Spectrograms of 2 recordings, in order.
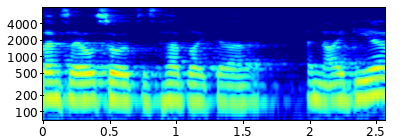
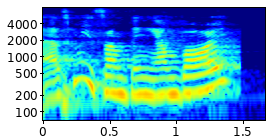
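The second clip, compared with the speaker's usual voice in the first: put-on loud, elderly old granny voice; 4 semitones higher, 7 dB louder than usual. Asked to speak like the granny, the performer answers in an old granny voice. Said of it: "would you like me to speak like the granny".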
